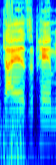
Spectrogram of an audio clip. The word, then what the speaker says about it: diazepam: gel form and that's the diastat so again diazepam is your pronunciation and for those of you that uh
